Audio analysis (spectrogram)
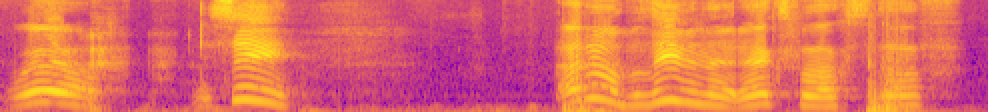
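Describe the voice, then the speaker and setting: A speaker playing a laid-back drunk hobo with a lisp, drawling loudly in improvised character play. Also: medium pitch, animated, slow, a little hiss or hum, voice pushed up. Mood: carefree. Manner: loud, raised, drawling and carefree.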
